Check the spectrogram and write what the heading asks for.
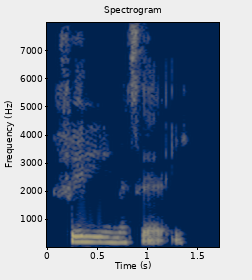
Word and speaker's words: في المساء: وأدرس في المساء Notice that I pronounced, I did pronounce the, I did pronounce the lam, fil masai, because mim is a moon letter.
